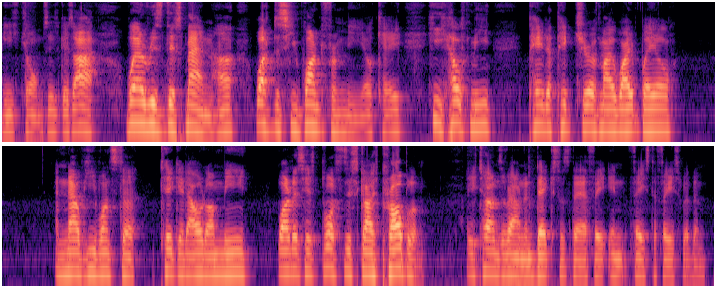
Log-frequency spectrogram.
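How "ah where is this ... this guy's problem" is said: loud, raised, worked-up wrestler quote; exasperated rant. Retold or imitated. Wrestler ranting about the man following him, exasperated. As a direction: act out a fed-up tirade.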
